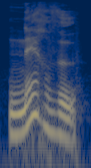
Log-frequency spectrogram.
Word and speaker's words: nerveux: Nerveux. Final X not pronounced.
